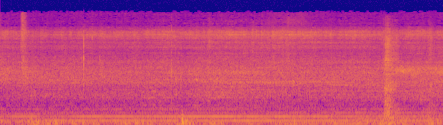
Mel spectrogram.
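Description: A steady low mechanical hum with rumbling wind noise on the microphone, and a short dull thump a little under three seconds in.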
